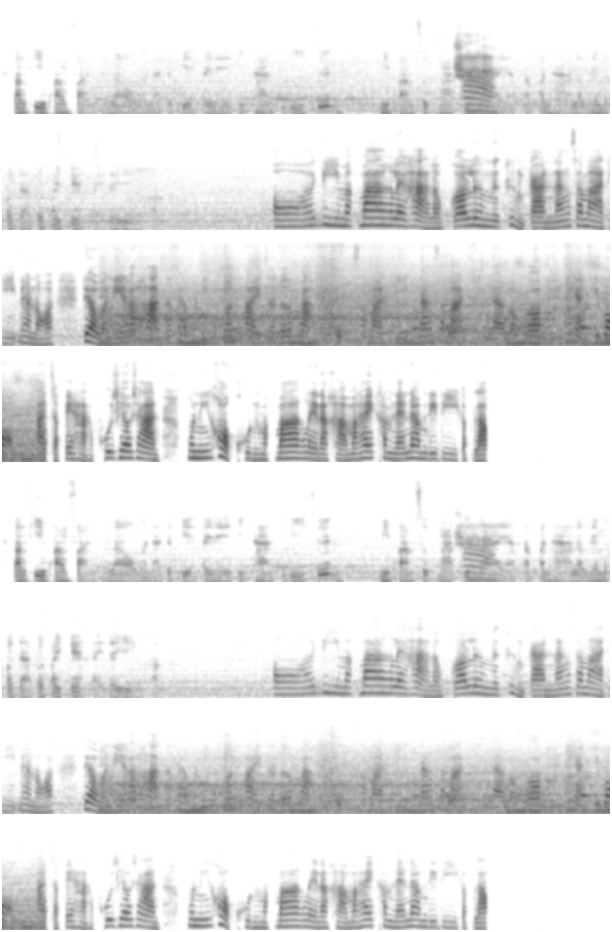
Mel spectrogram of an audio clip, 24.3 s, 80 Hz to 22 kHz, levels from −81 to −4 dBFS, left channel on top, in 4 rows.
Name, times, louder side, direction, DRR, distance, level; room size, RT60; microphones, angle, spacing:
voice 1, 0.1-3.4 3.8-7.7, right 2 dB, 35° right, 5.2 m, -49 dB
sound 1, 0.8-15.5, left 2 dB, 45° left, 3.0 m, -56 dB
voice 2, 4.5-5.0 8.8-23.1, left 7 dB, 85° left, 0.8 m, -35 dB
sound 2, 13.1-18.7, left 4 dB, 65° left, 1.2 m, -36 dB
open air
head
